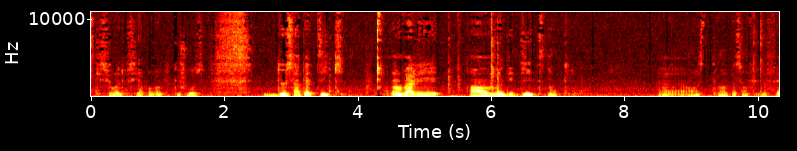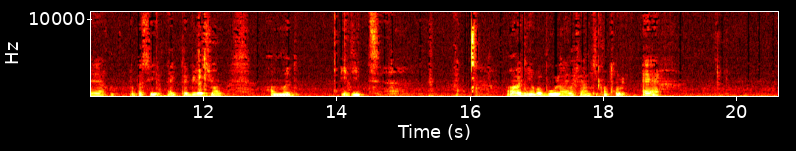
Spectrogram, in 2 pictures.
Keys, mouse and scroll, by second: 0.0 click, 1.0 click, 1.2 click, 1.4 click, 1.7-2.9 middle drag, 6.1 z, 12.0 Tab, 14.9 middle click, 19.8 ctrl+r.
